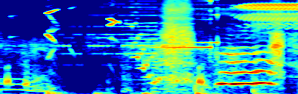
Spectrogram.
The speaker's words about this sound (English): Shh, be quiet, little phone.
